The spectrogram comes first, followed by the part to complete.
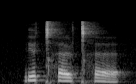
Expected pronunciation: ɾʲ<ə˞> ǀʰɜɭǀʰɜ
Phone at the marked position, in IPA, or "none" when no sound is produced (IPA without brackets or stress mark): ə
